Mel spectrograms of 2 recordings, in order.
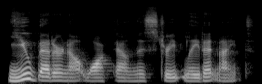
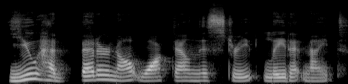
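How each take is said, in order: First: The word 'had' is left out entirely. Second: The word 'had' is said in full.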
